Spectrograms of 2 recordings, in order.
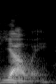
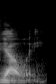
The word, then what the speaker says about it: Yahweh: But what that is it is a it's a misreading of the vowels that appear on the letters YHWH, on the word Yahweh.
